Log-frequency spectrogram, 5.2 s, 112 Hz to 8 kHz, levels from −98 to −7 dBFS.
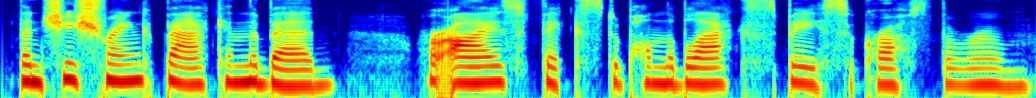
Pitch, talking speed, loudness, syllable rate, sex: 215 Hz, 195 wpm, -20 LUFS, 4.7 syllables/s, female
